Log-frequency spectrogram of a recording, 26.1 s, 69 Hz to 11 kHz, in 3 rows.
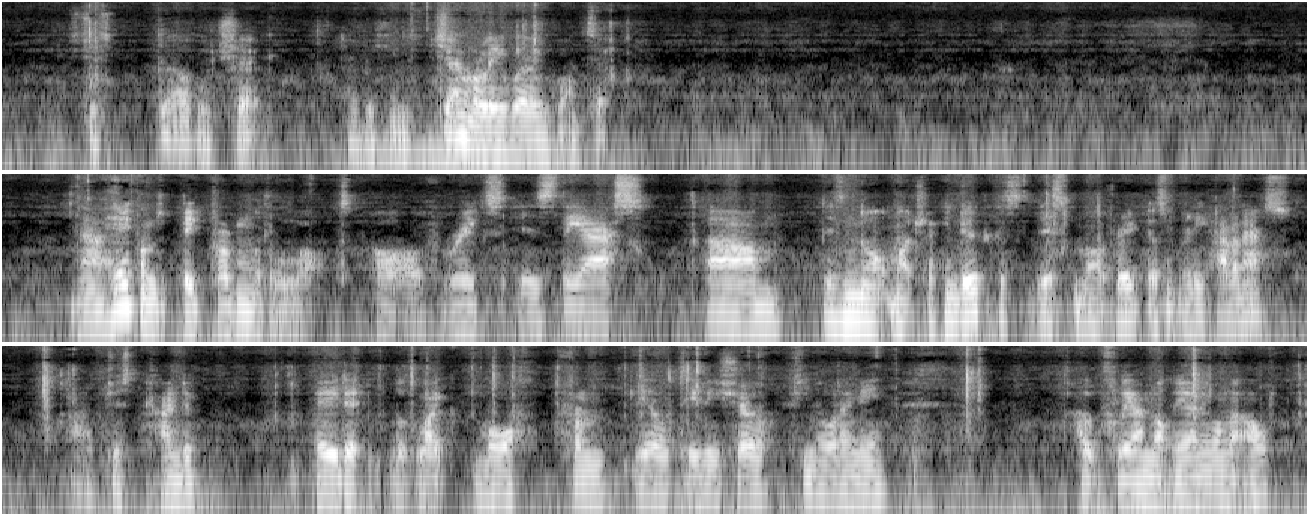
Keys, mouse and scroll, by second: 0.4 right click, 1.4 shift+scroll down 6, 1.6 r, 3.8 right click, 4.4 KP_3, 5.1 r, 10.2 click, 10.6 middle click, 12.0 middle click, 16.7 scroll up 1, 17.0 Tab, 17.8 Tab, 18.6 KP_3, 20.8 ctrl+z, 21.1 ctrl+z, 21.7 ctrl+z, 22.6 ctrl+z, 23.0 a, 23.4 middle click, 24.8 KP_1.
